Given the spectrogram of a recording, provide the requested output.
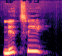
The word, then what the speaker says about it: Nitze: Team B were led by Harvard professor Richard Pipes and included such well known hawks as Paul Nitze, Am I saying that right? Nitzi? – I think that's right.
